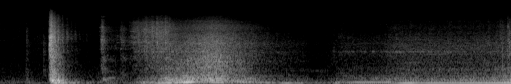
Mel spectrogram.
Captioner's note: engine starts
